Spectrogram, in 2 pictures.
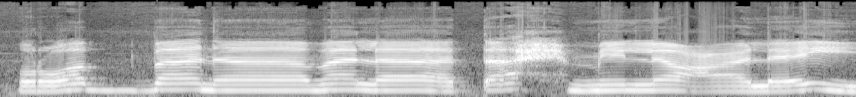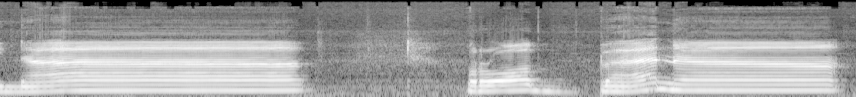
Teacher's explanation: ربنا ولا تحمل علینا. ربنا، زبر کی وجہ سے را پر پڑی جائے گی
